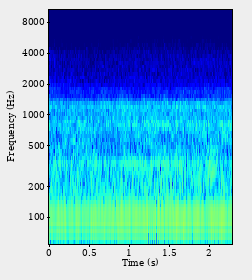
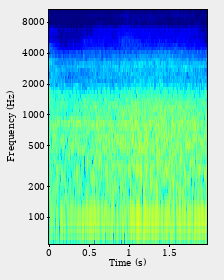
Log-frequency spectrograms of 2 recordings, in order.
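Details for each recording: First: PlayStation 5 Pro CFI 70 first revision, redesigned fan with higher duty cycle: quiet, steady low hum with faint even tone, no rattle or grinding; normal, acceptable fan noise. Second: PS5 Pro (CFI 70) fitted with a Foxconn fan taken from a PS5 Slim, in game; the Pro's different duty cycles spin it much faster than in the Slim, giving a steady loud airy whoosh over a low hum, too loud for the Pro.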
